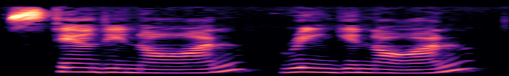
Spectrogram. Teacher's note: Lembrando que essas ligações do standing on, ringing on, você tem a opção de fazer a ligação direto no N, standing on, ringing on, ou você pode fazer standing on, ringing on, ok?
